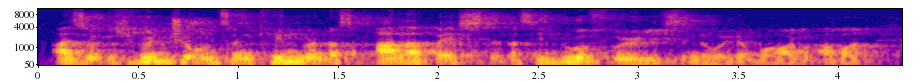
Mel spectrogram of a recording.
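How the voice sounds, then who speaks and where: A man's voice: on the high side, brisk. Passionate male preacher in an echoey hall. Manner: passionate, swings from soft to loud. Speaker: pastor. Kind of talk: sermon. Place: church hall.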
